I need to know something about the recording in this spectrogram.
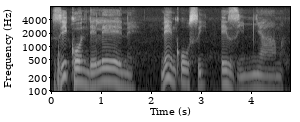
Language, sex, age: Xhosa, male, 30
